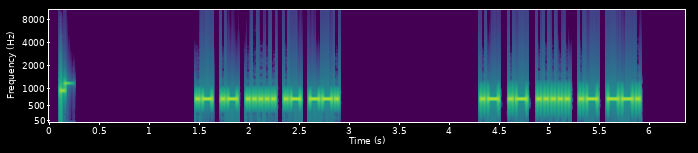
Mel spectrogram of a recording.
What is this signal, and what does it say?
Morse code, heard as a keyed tone, about 31 wpm, 700 Hz. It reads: AA5AG AA5AG
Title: Speed Racing - USA Call Signs 25wpm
